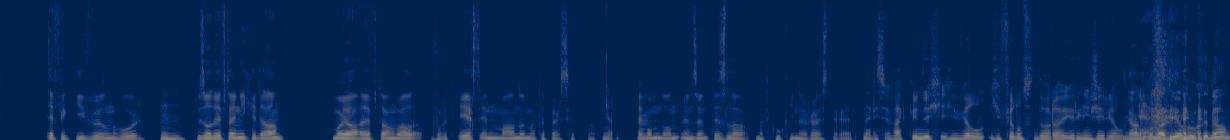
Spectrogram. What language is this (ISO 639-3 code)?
nld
